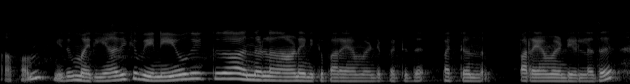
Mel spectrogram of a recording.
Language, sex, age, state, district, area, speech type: Malayalam, female, 18-30, Kerala, Kannur, rural, spontaneous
